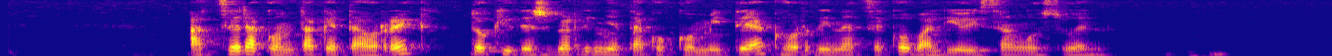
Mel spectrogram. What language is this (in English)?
Basque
